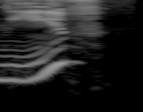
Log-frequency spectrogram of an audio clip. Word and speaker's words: Niamh: is N-I-A-M-H. And by the way... – She said how to pronounce it as Neve? – That's how you pronounce it.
